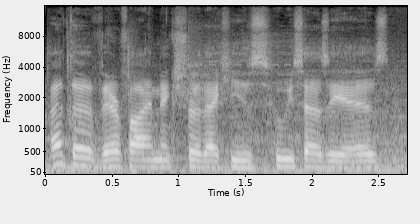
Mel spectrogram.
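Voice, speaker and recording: Man, border officer, brisk, businesslike, fast talker, slightly high voice. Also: fairly even intonation. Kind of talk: questioning and briefing. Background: background music.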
